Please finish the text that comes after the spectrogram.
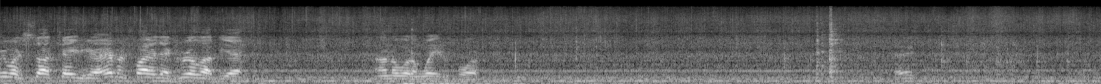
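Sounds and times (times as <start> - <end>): chicken sizzling in a pan: 0.0 - 11.0
steady hum: 0.0 - 11.0.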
